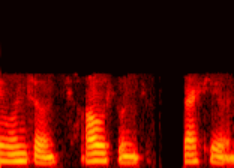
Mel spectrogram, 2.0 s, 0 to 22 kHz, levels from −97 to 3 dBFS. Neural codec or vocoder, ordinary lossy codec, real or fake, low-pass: none; MP3, 32 kbps; real; 3.6 kHz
